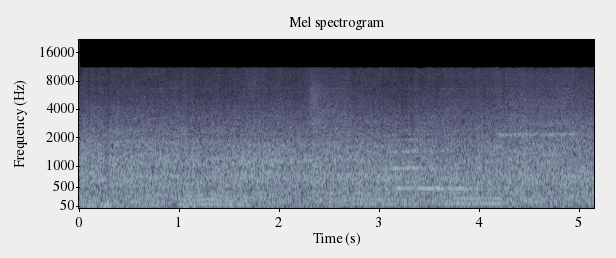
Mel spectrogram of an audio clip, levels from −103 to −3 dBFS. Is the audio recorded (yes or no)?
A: no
